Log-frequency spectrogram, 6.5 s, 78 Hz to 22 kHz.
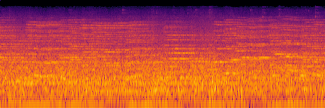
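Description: JR East E235 series electric train running, heard on board its motor car, with a steady rumble and a set of thin high tones from the traction inverter and motors.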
